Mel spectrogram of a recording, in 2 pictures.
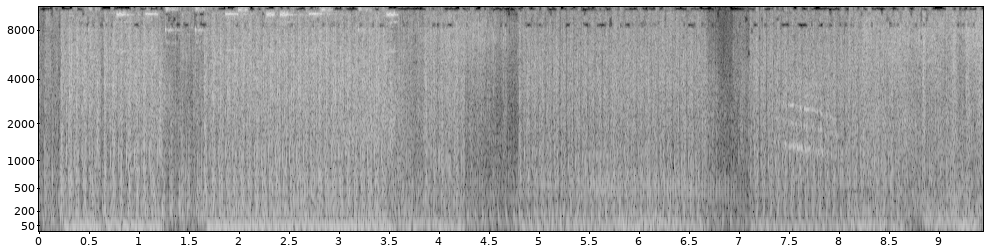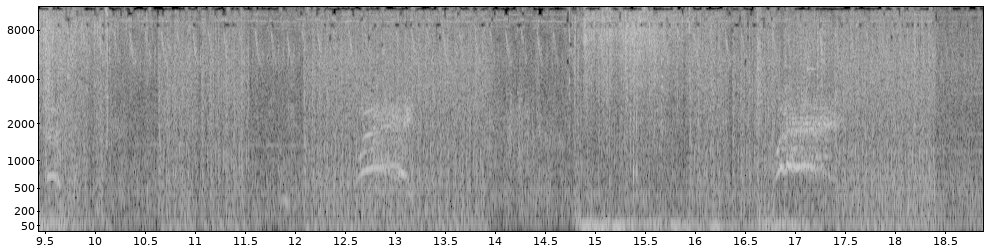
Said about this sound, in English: Walden's still shooting, holding off the enemy while they're getting on the chopper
